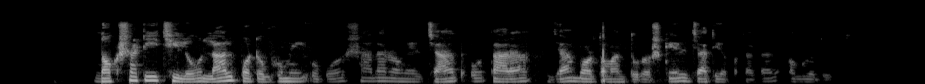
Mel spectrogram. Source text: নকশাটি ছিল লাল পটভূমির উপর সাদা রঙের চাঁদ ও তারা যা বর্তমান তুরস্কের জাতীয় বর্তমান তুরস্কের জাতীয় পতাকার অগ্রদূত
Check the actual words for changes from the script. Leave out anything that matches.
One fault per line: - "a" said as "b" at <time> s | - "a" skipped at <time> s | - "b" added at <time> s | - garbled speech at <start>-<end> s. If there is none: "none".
- "বর্তমান তুরস্কের জাতীয়" skipped at 7.3 s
